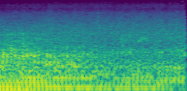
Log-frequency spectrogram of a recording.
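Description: Helicopter's low rotor beat, a steady rumble that slowly fades.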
